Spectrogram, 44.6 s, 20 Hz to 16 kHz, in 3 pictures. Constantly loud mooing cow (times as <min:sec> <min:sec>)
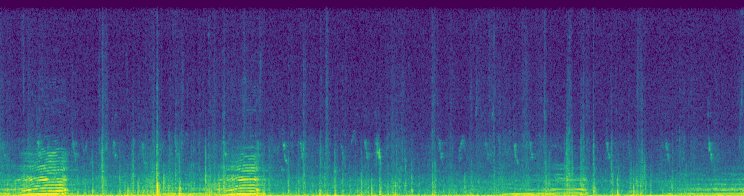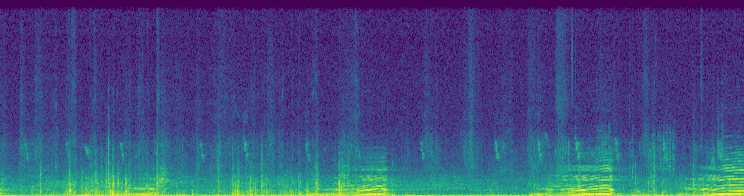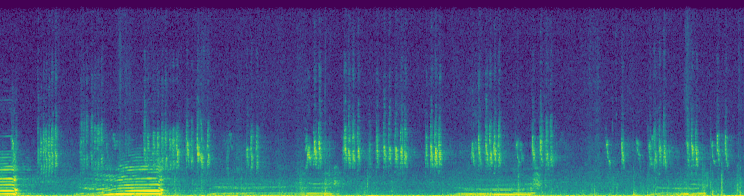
0:00.0 0:01.6, 0:03.3 0:05.4, 0:10.0 0:11.9, 0:13.6 0:15.1, 0:21.2 0:22.8, 0:25.5 0:27.4, 0:28.4 0:30.3, 0:31.4 0:35.0, 0:35.6 0:36.7, 0:38.9 0:40.8, 0:42.7 0:44.0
